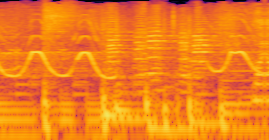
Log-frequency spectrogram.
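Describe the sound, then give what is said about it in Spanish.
Ambulance and police car sirens wail in repeated smooth rising and falling sweeps, loud and tonal, over a busy rhythmic backing with thumps and other noises. “Una ambulancia, una patrulla,”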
